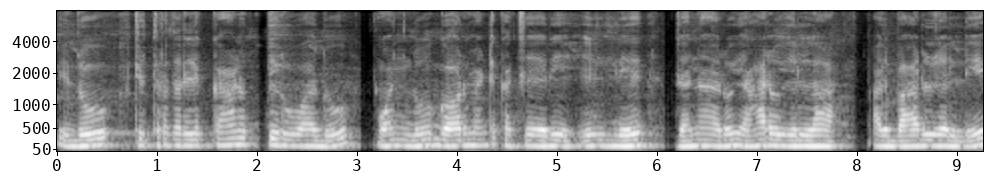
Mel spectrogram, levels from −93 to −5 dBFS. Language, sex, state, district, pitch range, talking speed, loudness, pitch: Kannada, male, Karnataka, Dharwad, 115-130 Hz, 85 wpm, -15 LUFS, 120 Hz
